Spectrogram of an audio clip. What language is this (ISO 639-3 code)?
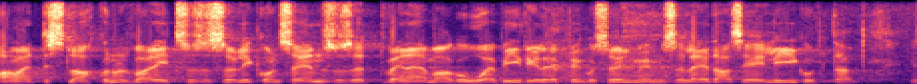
est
